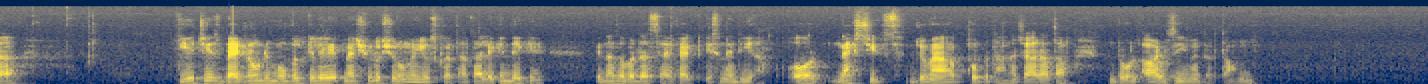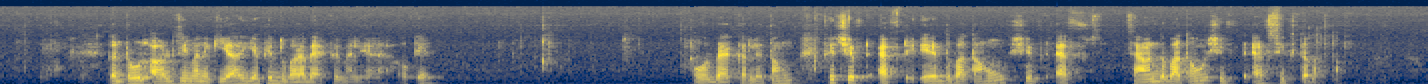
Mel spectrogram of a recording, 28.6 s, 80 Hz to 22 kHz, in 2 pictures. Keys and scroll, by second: 10.6 ctrl+alt+z, 11.7 ctrl+alt+z, 19.8 ctrl+alt+z, 20.6 ctrl+alt+z, 23.1 shift+F8, 24.6 shift+F7, 27.0 shift+F6.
